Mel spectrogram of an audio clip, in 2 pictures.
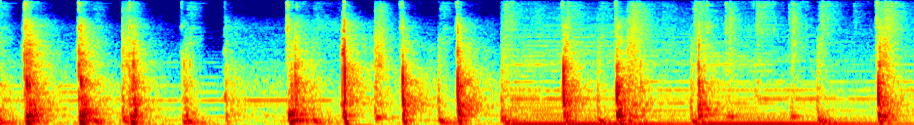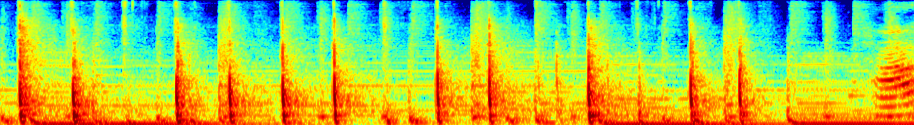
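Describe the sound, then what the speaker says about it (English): A knife chops meat on a board for bun filling in a steady, brisk rhythm of sharp, close thuds, some in quick bursts, with no talking. "Let's chop the meat."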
